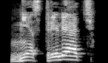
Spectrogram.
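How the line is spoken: Barked command. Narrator (Russian): гаркнул Джебедая

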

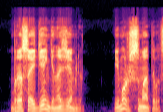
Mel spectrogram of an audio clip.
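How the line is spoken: Plain. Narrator (Russian): ответил Шульц

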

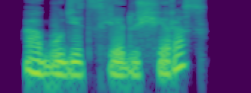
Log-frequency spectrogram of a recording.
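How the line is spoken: Quiet surprise. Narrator (Russian): негромко удивилась

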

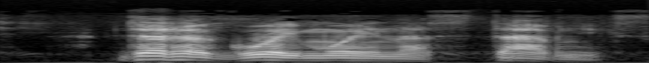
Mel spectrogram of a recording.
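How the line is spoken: Speaking through laughter. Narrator (Russian): сказал он наконец сквозь смех

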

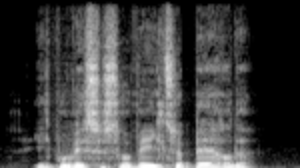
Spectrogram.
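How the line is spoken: Exclaimed. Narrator (French): s'écria M

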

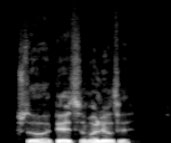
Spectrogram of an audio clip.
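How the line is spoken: Deep bass voice. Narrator (Russian): пробасил Садовский

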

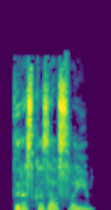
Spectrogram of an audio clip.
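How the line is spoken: Quiet question. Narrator (Russian): тихо спросила

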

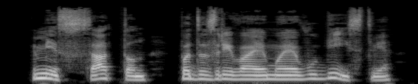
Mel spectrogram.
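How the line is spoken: Growled. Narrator (Russian): рыкнул сэр

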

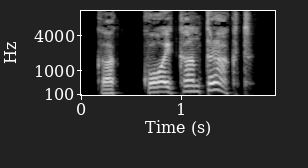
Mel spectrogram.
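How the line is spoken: Barked. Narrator (Russian): рявкнул Майрон

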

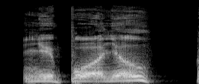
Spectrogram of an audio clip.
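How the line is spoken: Deep bass voice. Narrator (Russian): пробасил Митя

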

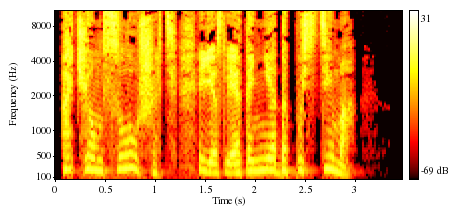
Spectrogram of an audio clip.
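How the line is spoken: Exclamation. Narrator (Russian): воскликнула Таня

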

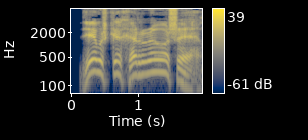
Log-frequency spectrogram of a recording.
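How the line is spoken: Tender. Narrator (Russian): ласково говорил Бердышов

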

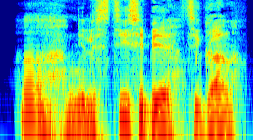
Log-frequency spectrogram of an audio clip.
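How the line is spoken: Sighing. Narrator (Russian): вздохнул глава

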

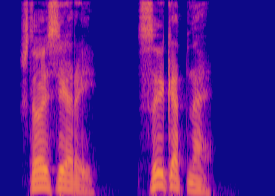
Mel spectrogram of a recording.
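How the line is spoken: Hoarse question from below. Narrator (Russian): Хрипло поинтересовались снизу, и я узнал голос Фарафонова

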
